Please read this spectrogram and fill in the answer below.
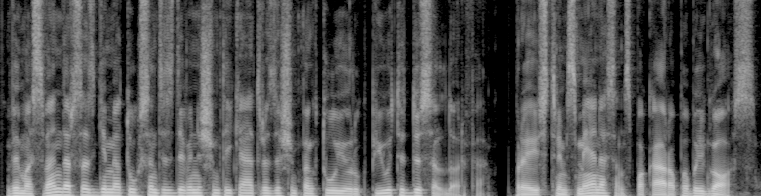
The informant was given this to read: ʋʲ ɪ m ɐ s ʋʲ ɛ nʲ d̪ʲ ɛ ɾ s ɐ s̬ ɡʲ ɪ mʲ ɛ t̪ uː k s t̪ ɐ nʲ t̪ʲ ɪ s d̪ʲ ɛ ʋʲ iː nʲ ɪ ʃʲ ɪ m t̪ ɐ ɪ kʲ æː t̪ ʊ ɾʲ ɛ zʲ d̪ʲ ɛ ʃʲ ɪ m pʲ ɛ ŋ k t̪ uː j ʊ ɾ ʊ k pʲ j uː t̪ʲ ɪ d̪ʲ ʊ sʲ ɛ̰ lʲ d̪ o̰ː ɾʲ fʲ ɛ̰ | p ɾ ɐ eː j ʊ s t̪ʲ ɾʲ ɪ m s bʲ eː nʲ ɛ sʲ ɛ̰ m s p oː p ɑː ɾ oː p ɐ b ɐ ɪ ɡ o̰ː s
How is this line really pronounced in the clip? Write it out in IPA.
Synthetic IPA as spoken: ʋʲ ɪ m ɐ s ʋʲ ɛ nʲ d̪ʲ ɛ ɾ s ɐ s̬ ɡʲ ɪ mʲ ɛ t̪ uː k s t̪ ɐ nʲ t̪ʲ ɪ s d̪ʲ ɛ ʋʲ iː nʲ ɪ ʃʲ ɪ m t̪ ɐ ɪ kʲ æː t̪ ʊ ɾʲ ɛ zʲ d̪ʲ ɛ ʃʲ ɪ m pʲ ɛ ŋ k t̪ uː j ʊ ɾ ʊ k pʲ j uː t̪ʲ ɪ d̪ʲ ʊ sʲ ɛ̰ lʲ d̪ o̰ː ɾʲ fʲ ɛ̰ | p ɾ ɐ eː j ʊ s t̪ʲ ɾʲ ɪ m s mʲ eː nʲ ɛ sʲ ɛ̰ m s p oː k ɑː ɾ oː p ɐ b ɐ ɪ ɡ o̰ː s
